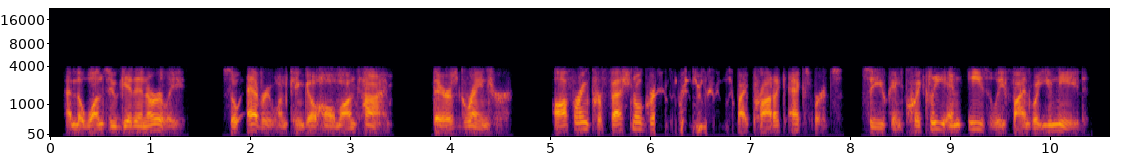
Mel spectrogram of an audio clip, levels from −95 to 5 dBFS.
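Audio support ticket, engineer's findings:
Garbled warbling noise replacing the speech, 6.04 to 6.84 s, between "offering professional" and "by product experts so". Codec payload misread at the AMR decoder: octet-aligned frames parsed as bandwidth-efficient, so bits land in the wrong fields. Speech returns once framing realigns. AMR-NB path itself is telephone-band, about 300 Hz to 3.6 kHz, with light codec coloration consistent with 12.2 kbps.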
